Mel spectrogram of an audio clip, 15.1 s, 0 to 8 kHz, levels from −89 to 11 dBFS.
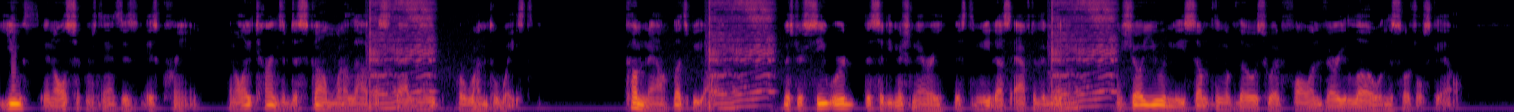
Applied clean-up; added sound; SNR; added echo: none; Fart; 11 dB; none.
